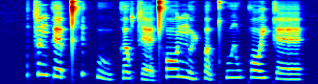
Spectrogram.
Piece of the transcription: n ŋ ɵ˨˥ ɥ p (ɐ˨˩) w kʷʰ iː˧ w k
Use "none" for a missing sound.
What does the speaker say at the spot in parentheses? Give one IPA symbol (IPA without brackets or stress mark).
ɐ˨˩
